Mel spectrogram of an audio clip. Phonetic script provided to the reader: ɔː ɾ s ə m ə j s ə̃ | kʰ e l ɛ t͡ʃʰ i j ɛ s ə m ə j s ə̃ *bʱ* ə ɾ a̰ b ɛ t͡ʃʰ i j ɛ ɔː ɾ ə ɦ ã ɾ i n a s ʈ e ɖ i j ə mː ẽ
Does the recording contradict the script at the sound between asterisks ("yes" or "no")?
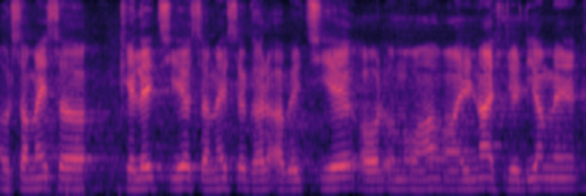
yes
